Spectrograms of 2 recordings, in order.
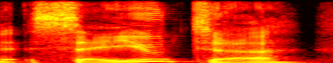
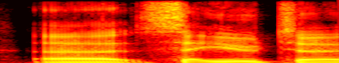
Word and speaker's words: Ceuta: CEUTA is the correct pronunciation, I've been told. I've been told wrong things before, so your guess is as good as mine.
